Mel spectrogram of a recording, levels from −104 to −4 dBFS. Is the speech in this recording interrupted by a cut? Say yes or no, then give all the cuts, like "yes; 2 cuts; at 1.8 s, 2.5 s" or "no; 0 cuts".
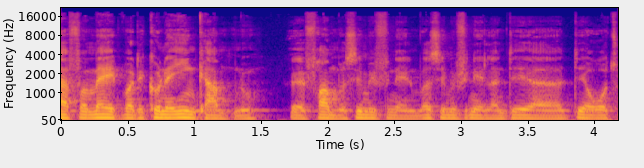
no; 0 cuts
